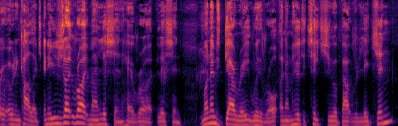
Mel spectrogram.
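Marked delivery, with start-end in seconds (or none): 1.4-7.9 put-on British accent impersonation. Guest speaker addressing a college class, imitated British accent. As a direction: imitate a British guest teacher introducing himself. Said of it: "my British accent is an impersonation of a guy named [name]".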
